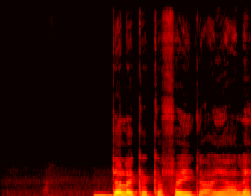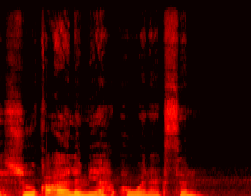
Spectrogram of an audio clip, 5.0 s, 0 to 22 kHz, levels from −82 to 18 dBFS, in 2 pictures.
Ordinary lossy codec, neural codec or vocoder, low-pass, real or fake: none; none; none; real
